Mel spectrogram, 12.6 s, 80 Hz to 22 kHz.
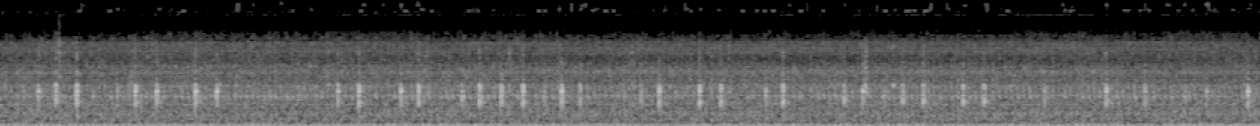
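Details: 1993 Nissan Pathfinder at idle, sharp metallic knocks about two or three per second above the engine hum; engine knock, cause unknown.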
